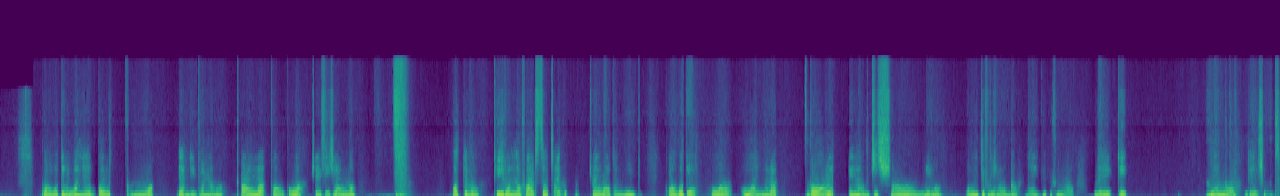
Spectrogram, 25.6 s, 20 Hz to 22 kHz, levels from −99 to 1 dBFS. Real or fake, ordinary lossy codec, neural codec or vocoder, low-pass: fake; Opus, 16 kbps; codec, 44.1 kHz, 0.9 kbps, DAC; 14.4 kHz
